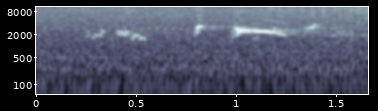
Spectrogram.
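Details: Red-whiskered bulbul during trapping, in a fighting display, with soft warbled notes leading into a sharp note and a long, falling, clear whistle.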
